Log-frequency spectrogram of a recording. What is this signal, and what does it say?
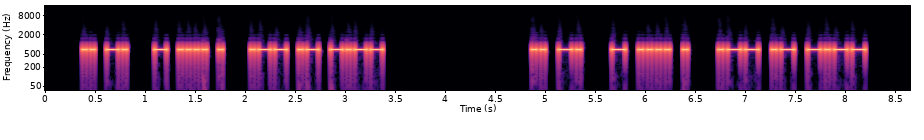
Morse code, heard as a keyed tone, about 29 wpm, 700 Hz. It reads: IN THE WAY IN THE WAY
